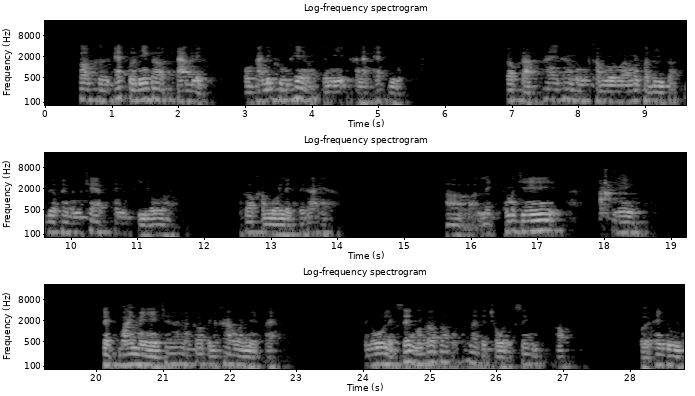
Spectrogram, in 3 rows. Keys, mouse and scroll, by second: 1.9 click, 5.1 middle click, 5.4-6.0 middle click, 5.5 middle click, 7.0 middle click, 10.8 click, 10.8 scroll, 12.1 click, 26.6 scroll, 27.3 middle click, 28.1 middle click.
